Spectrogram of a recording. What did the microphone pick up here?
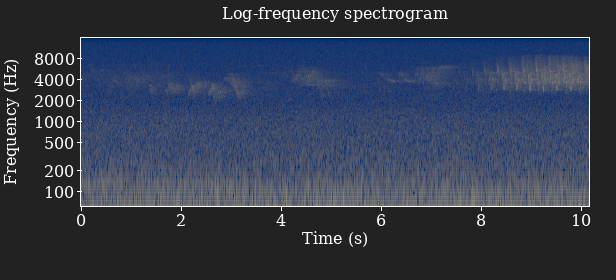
Red-eyed Vireo, Scarlet Tanager, Mourning Warbler, Black-throated Blue Warbler, Ovenbird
